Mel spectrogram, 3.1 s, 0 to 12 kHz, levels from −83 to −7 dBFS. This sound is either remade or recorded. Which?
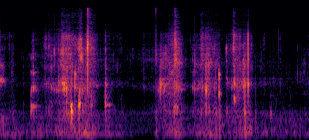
remade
